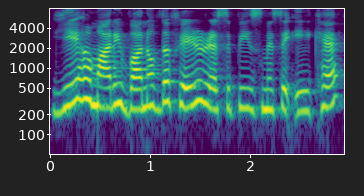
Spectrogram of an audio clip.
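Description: A woman's voice: high-pitched, takes it slowly, a bit bright. A woman from India hosting a cooking channel, narrating a recipe step by step in an instructional way.

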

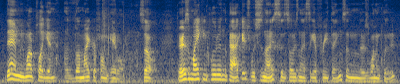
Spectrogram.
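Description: Middle-aged man, medium-pitched voice, casual unboxing presenter, plain-spoken and explanatory, clearly noisy store recording. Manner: plain-spoken, explanatory, talking while handling gear. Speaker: store presenter demonstrating audio gear. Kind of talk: casual unboxing and product demonstration. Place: indoors in a cluttered audio equipment store. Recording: noisy room recording with clicks.

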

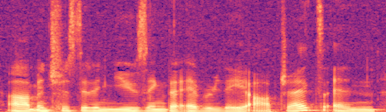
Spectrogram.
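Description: A woman in her thirties giving a relaxed, chatty talk at a conference, often pausing with ums. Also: deep voice, gravelly. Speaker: conference speaker. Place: dark auditorium, at a lectern before an audience.

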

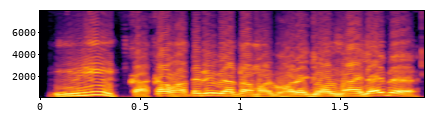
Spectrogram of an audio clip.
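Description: A man acts out a village boss for a comedy cartoon. He fires out gruff threats very fast in a somewhat high male voice, bullying and jealous. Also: animated, no echo, studio quality. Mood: scolding. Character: foul-mouthed bullying village politician, jealous husband. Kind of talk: amateur comedy cartoon dialogue.

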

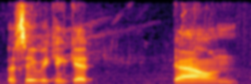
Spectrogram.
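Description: A man's voice: medium pitch, little pitch movement, unhurried. A man giving casual gameplay commentary, rambling and thinking aloud as he hosts. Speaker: gaming video host. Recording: clear background noise, game sound. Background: video game ambience.

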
